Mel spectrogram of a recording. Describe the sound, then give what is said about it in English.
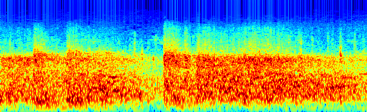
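A dense volley of gunfire as Rangers return fire from both sides of a canyon, many shots overlapping into a continuous crackling roar that stays loud throughout, with a sharp burst of fresh shots about midway through. “The Rangers leaped from their saddles and spread out as they returned the fire from both sides of the canyon.”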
